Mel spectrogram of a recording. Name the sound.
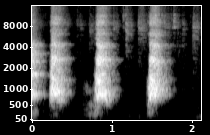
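dog barking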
